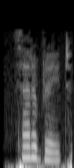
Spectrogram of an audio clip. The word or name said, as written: cerebrate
